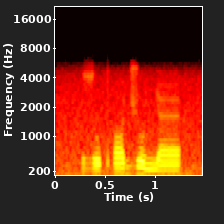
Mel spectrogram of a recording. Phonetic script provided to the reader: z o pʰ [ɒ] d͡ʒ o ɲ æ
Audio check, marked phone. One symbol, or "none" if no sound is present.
ɒ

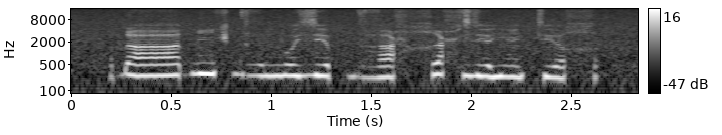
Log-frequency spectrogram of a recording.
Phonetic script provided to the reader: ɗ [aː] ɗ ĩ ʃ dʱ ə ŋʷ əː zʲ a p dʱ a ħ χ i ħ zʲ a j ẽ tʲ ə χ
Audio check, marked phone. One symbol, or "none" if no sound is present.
aː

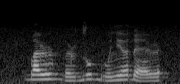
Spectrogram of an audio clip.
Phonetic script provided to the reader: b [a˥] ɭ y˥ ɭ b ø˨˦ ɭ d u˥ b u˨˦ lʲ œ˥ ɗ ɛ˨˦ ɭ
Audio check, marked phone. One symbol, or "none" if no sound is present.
a˥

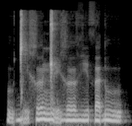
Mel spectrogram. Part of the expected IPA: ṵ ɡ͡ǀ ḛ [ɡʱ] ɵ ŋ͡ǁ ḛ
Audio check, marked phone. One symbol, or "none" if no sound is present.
x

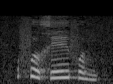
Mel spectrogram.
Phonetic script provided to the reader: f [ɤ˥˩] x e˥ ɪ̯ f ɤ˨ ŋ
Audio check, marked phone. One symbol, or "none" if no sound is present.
ɤ˥˩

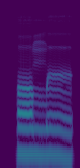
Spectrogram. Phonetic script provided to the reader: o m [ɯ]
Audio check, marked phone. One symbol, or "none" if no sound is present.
ɯ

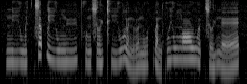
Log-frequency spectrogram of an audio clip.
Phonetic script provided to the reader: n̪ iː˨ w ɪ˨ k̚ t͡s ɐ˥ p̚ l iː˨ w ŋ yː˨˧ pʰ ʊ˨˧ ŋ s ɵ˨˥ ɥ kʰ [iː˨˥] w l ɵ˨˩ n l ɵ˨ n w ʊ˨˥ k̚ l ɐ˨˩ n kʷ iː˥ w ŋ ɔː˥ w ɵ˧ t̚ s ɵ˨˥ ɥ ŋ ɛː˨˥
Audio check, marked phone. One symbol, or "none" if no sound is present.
iː˨˥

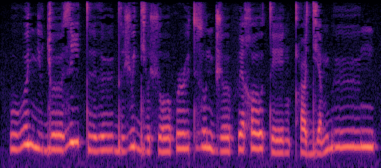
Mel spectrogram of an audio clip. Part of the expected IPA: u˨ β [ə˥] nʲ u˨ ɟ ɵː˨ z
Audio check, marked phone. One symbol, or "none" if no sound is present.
ɵ˥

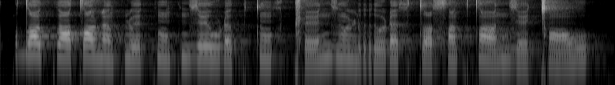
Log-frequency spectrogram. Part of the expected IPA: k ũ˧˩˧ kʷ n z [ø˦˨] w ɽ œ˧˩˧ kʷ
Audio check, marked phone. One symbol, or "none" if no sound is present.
ø˦˨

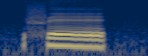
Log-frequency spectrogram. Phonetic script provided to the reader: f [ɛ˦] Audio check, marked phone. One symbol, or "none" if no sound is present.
ɛ˨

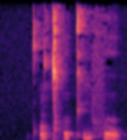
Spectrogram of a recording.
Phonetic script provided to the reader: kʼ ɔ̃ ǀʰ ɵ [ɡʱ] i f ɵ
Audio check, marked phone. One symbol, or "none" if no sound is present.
kʼ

